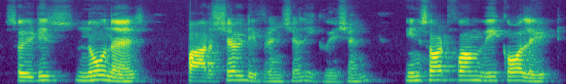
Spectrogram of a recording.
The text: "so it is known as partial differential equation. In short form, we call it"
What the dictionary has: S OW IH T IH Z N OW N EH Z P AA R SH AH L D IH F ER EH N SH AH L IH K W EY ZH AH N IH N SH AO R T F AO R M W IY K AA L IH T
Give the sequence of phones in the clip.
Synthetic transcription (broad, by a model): S OW IH T IH Z N OW N EH Z P AA R SH AH L D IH F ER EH N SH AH L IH K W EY SH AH N IH N S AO R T F AO R M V IY K AA L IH T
